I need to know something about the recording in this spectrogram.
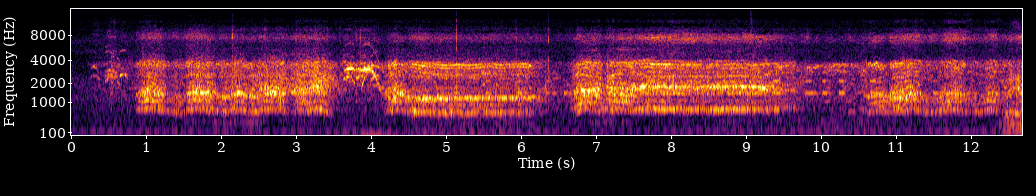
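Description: A large crowd of Atlas football fans chants loudly in long, sustained rhythmic phrases after the match at the Glorieta de los Niños Héroes, each swelling for a few seconds before a brief dip, with cheering and shouts celebrating the victory throughout and a steady low hum underneath.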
